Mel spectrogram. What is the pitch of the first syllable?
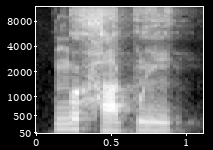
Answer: high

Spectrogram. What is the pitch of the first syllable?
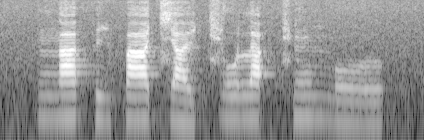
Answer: high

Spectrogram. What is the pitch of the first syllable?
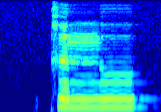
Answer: high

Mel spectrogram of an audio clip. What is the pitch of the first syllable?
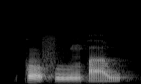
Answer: falling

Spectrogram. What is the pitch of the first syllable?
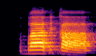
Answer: high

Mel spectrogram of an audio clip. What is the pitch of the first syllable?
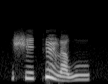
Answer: high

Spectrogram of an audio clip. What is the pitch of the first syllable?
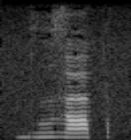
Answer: high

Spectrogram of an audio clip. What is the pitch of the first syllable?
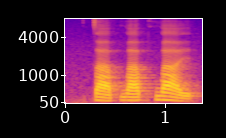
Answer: low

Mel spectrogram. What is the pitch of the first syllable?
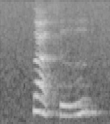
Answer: falling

